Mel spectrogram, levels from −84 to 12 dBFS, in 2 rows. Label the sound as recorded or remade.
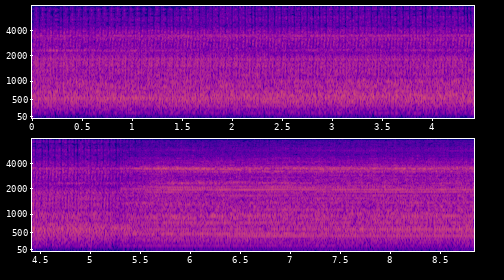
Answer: recorded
